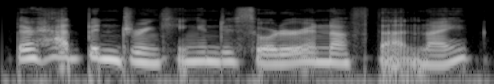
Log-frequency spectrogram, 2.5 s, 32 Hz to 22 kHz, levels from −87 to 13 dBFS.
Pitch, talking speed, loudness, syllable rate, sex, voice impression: 195 Hz, 220 wpm, -18 LUFS, 6.3 syllables/s, female, very feminine, slightly young, slightly adult-like, very thin, relaxed, weak, dark, slightly hard, muffled, slightly halting, slightly raspy, very cute, very intellectual, refreshing, sincere, very calm, very friendly, very reassuring, unique, very elegant, slightly wild, very sweet, very kind, very modest, light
